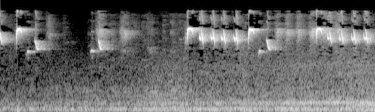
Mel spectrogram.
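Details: Perched bar-winged prinia (ciblek, prenjak tebu) delivering its chattering 'full tembakan' song: a few short falling whistles, a brief pause, then a fast run of piercing high pulsed notes, with faint low hum throughout.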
